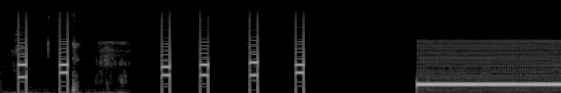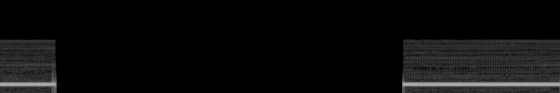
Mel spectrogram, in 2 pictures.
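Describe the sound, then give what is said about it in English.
A quick run of six touch-tone beeps as a number is dialed to call someone at their workplace, then a long, steady telephone tone that stops, pauses in silence, and comes back again, clear with no voices. “I called her at work, where I knew she had to answer the phone.”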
